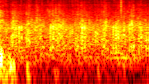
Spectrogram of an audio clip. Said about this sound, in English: That we must learn how to not be the crowd that keeps people from Jesus, but the bridge that connects people to Jesus. And so Zacchaeus could not, yeah, y'all could clap for that one.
